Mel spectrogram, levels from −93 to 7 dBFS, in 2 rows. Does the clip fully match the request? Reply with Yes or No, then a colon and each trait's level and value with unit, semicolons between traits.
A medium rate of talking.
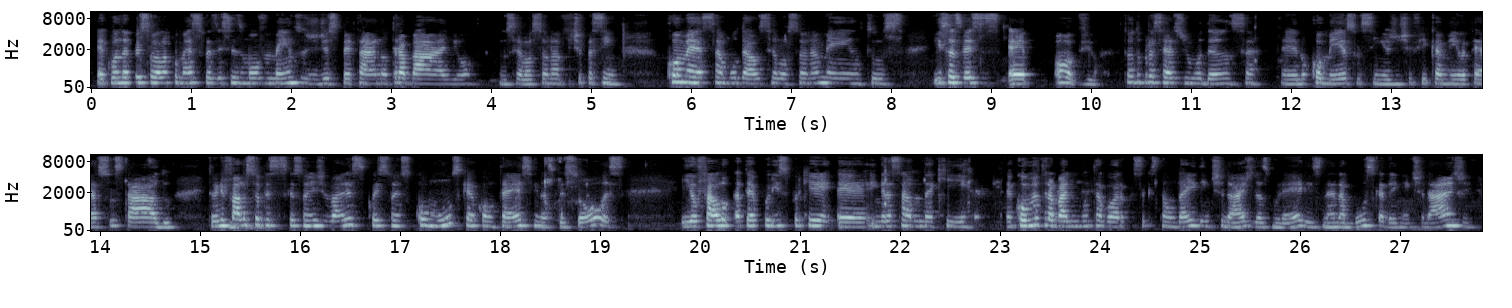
Yes: average, 185 wpm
